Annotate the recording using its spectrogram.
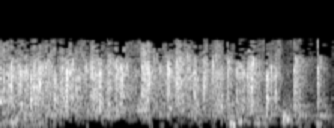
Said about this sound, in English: Let's clap my hands to the Lord tonight. Would you do that, please?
